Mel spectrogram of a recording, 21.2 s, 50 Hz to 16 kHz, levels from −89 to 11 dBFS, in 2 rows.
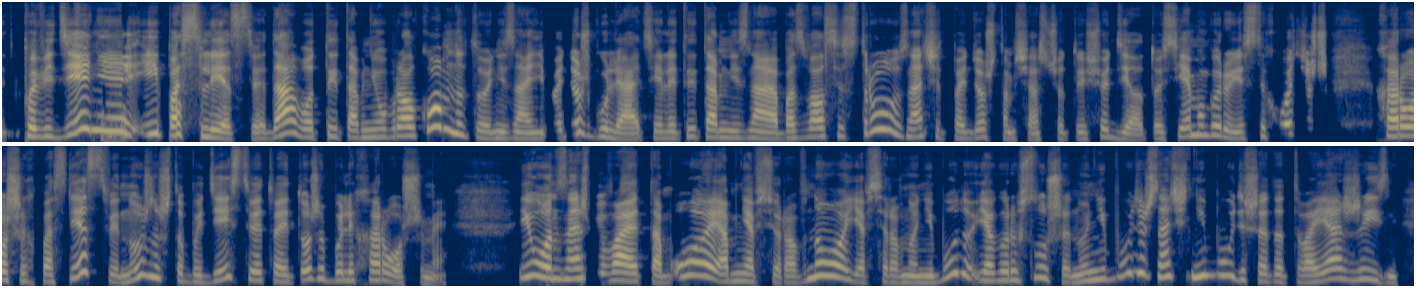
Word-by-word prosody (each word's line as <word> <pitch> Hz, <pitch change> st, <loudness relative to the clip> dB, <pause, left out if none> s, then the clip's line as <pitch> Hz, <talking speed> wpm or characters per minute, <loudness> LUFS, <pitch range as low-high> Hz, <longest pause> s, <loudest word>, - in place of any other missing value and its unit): поведение 300 Hz, -, +6 dB
и 280 Hz, +3 st, +3 dB
последствия, 195 Hz, -, +3 dB
да: 295 Hz, -, +7 dB
вот 200 Hz, -7 st, -4 dB
ты 220 Hz, -2 st, -3 dB
там 185 Hz, -1 st, -2 dB
не 195 Hz, -, -6 dB
убрал 225 Hz, +3 st, +2 dB
комнату, 280 Hz, -, +2 dB
не 170 Hz, 0 st, -6 dB
знаю, 160 Hz, -1 st, -1 dB
не 160 Hz, -, -7 dB
пойдешь 235 Hz, -, -3 dB
гулять, 165 Hz, -9 st, -2 dB
или 170 Hz, 0 st, -4 dB
ты 210 Hz, +6 st, -10 dB
там, 190 Hz, -1 st, +1 dB
не 180 Hz, -, -7 dB
знаю, 175 Hz, -2 st, +2 dB
обозвал 185 Hz, +6 st, -1 dB
сестру, 335 Hz, -, -3 dB
значит 200 Hz, -6 st, -1 dB
пойдешь, 185 Hz, +3 st, -5 dB
там 170 Hz, -, -10 dB
сейчас 150 Hz, -2 st, -4 dB
что-то 165 Hz, -1 st, -10 dB
еще 180 Hz, +6 st, -5 dB
делать. 150 Hz, -7 st, -5 dB
То -, -, -8 dB
есть, 165 Hz, +5 st, -4 dB
я 210 Hz, -, +2 dB
ему 245 Hz, +3 st, -2 dB
говорю: 245 Hz, -5 st, -2 dB
"Если 160 Hz, 0 st, -2 dB
ты 220 Hz, -, -10 dB
хочешь 270 Hz, +3 st, -4 dB, 0.3 s
хороших 220 Hz, -3 st, +2 dB
последствий, 345 Hz, -, -1 dB
нужно 315 Hz, -4 st, -3 dB
чтобы 180 Hz, -7 st, -5 dB
действия 225 Hz, -, 0 dB
твои 185 Hz, -4 st, -1 dB
тоже 245 Hz, +9 st, -3 dB
были 215 Hz, +1 st, -4 dB
хорошими". 220 Hz, -, -4 dB, 0.5 s
И 295 Hz, +3 st, +1 dB
он 285 Hz, -5 st, +4 dB
знаешь 255 Hz, +1 st, +3 dB
бывает, 200 Hz, -1 st, +5 dB
там: 170 Hz, -3 st, -2 dB
"Ой, 320 Hz, -1 st, +2 dB
а 190 Hz, -, +5 dB
мне 195 Hz, -1 st, -1 dB
всё 170 Hz, -, -4 dB
равно, 290 Hz, -, -1 dB
я 185 Hz, -10 st, -2 dB
всё 180 Hz, +2 st, -3 dB
равно 170 Hz, -1 st, -6 dB
не 165 Hz, +1 st, -5 dB
буду". 370 Hz, -, -5 dB
Я 210 Hz, -1 st, +1 dB
говорю: 220 Hz, +2 st, -4 dB
"Слушай, 260 Hz, -11 st, -2 dB
ну 180 Hz, +3 st, -5 dB
не 235 Hz, +4 st, -5 dB
будешь, 375 Hz, +7 st, -3 dB
значит 310 Hz, +2 st, 0 dB
не 310 Hz, +2 st, +1 dB
будешь, 335 Hz, -11 st, -4 dB
это 185 Hz, -2 st, -3 dB
твоя 180 Hz, +10 st, -1 dB
жизнь. 230 Hz, -7 st, -4 dB
215 Hz, 205 wpm, -24 LUFS, 175-275 Hz, 0.5 s, да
